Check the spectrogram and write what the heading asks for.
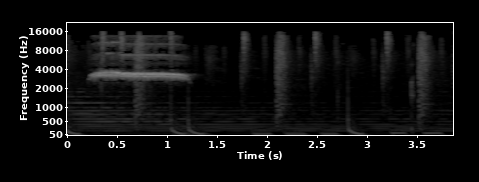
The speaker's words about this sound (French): Attention les amis, bouchez-vous les oreilles, je mets le générique carton rouge. Êtes prêts Est-ce qu'il y a un gros coup de sifflet dedans dans le générique Éloignez les animaux. C'est bon Ok, c'est parti, carton rouge.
